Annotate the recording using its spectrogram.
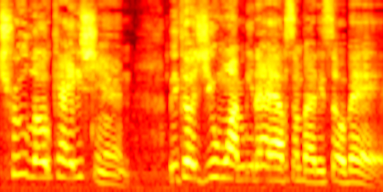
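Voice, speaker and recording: Over noticeable background noise, a woman talks in an animated tone at a high pitch, with ordinary pitch variation and a moderate pace. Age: 30s. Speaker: vlogger. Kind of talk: casual vent to camera.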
